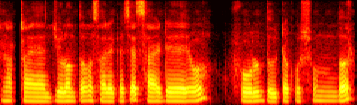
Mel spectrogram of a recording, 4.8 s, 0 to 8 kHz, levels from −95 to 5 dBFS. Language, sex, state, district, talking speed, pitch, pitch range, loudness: Bengali, male, Tripura, Unakoti, 65 wpm, 125 Hz, 120-130 Hz, -20 LUFS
